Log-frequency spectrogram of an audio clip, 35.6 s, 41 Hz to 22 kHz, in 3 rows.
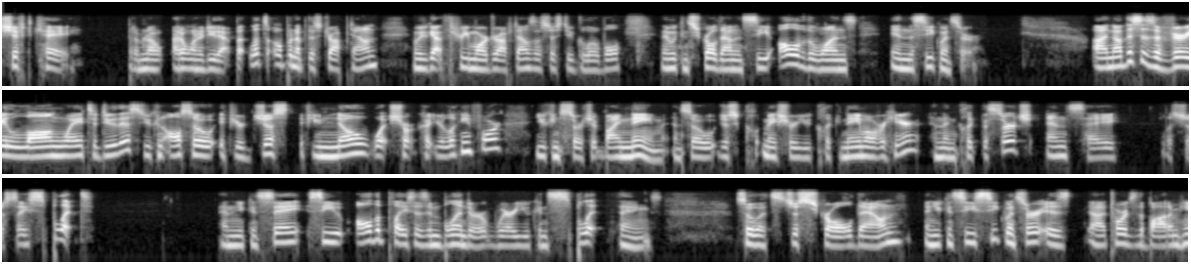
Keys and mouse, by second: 2.7 click, 5.4 click, 14.2-15.5 drag, 20.9 click.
